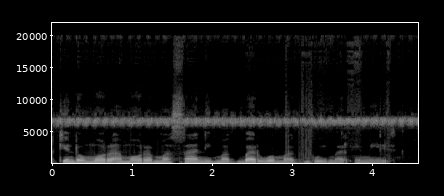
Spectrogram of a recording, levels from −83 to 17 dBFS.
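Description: Loose connector crackle breaks into the speech from 2.92 to 3.24 s, a burst lasting about a third of a second. A worn or dirty contact somewhere in the cable path is losing and regaining contact as it shifts, so the signal is chopped on and off in rapid, uneven succession, with small pops where any DC on the line jumps. The result is an irregular scratchy crackle laid over the speech.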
